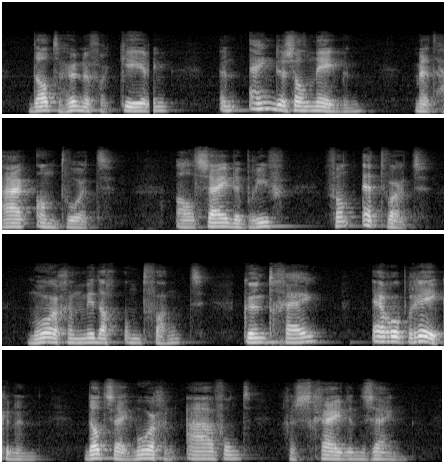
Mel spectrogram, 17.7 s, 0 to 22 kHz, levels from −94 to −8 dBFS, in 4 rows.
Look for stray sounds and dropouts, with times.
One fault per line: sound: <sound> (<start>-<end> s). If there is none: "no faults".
sound: dropout (1.5-1.5 s)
